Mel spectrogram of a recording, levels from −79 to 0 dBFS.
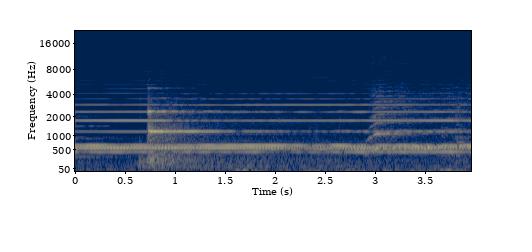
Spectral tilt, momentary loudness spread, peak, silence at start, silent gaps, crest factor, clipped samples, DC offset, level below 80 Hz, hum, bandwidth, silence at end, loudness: -4 dB/octave; 9 LU; -16 dBFS; 0 s; none; 18 dB; under 0.1%; under 0.1%; -64 dBFS; none; 12.5 kHz; 0 s; -33 LUFS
